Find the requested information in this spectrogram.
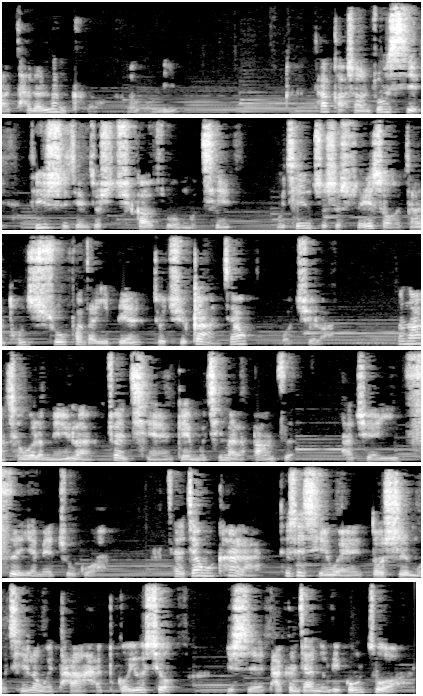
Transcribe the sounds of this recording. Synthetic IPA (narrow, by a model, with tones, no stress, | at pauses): t̪ʰa˥d̪ə˨lə˥˩nkʰɤ˨˩˦xɤ˧˥ku˧˥li˥˩ | t̪ʰa˥kʰɑ˨˩ʊʂɑ˥˩ŋə˩ʈ͡ʂʊ˥ŋɕi˥˩t̪ʰi˧˥ʂɻ̩˧˥t͡ɕjɛ˥nt͡ɕjo˥˧ʊʂɻ̩˥˧t͡ɕʰy̥˥˧kɑ˥˧ʊsu˧˩˧mu˨˩t͡ɕʰi˥n | mu˨˩t͡ɕʰi˥nʈ͡ʂɻ̩˨˩ʂɻ̩˥˩swe˧˥ɪʂo˨˩ʊt͡ɕjɑ˥ŋt̪ʰʊ˧˥ŋʈ͡ʂɻ̩˥˩ʂu˥fɑ˥˧ŋt͡sa˥˧ɪi˥˩pjɛ˥nt͡ɕjo˥˧ʊt͡ɕʰy˥˧ka˥˩nt͡ɕja˥xu˧˥kwɔ˥˧t͡ɕʰy˥˩lə̰˩t̪ɑ˥ŋt̪ʰa˥ʈ͡ʂʰɤ˧˥ŋwe˧˥ɪlə˧mi˧˥ŋɻə˧˥nʈ͡ʂwa˥˩nt͡ɕʰjɛ˧˥nke˧˩ɪmu˨˩t͡ɕʰi˥nma˨˩ɪlə˧˦fɑ˧˥ŋd͡zɹ̩˨t̪ʰa˥t͡ɕʰɥɛ˥˩i˧˥t͡sʰɹ̩˥˩jɛ˨˩me˧˥ɪʈ͡ʂu˥˧kwɔ˥˩ | t͡sa˥˩ɪt͡ɕja˥xwu˧˥kʰa˥˩nla˧˥ɪʈ͡ʂɤ˥˩ɕjɛ˥ɕi˧˥ŋwe˧˥ɪt̪o˥ʊʂɻ̩˥˩mu˨˩t͡ɕʰi˥nɻə˥˩nwe˧˥ɪt̪ʰa˥xa˧˥ɪpu˧˥ko˥˧ʊjo˥ʊɕjo˥˩ʊ | i˧˥ʂɻ̩˥˩t̪ʰa˥kɤ˥˩ŋt͡ɕja˥nu˨˥li˥˩kʊ˥ŋt͡swɔ˥˩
